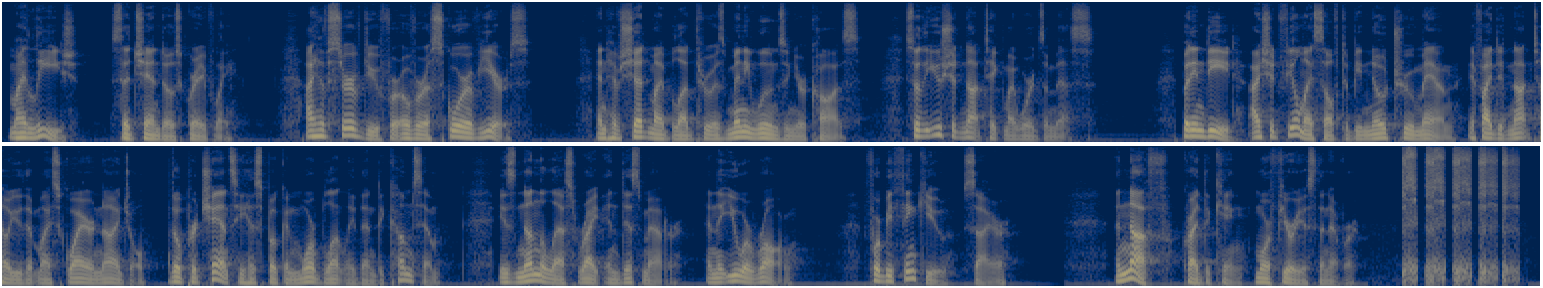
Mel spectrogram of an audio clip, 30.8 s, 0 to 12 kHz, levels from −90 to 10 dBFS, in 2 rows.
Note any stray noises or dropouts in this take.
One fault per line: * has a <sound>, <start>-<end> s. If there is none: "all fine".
* has a laugh, 29.4-30.6 s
